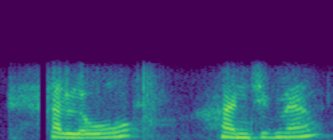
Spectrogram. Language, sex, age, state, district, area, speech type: Punjabi, female, 18-30, Punjab, Rupnagar, urban, conversation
